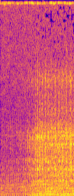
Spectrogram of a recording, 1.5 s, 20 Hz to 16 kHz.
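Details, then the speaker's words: Toyota 4FG/4FD forklift with a 5R engine, torque converter stall test in reverse at full throttle: the engine pulls down to a steady, even drone with no flare or knock. Speed falls from a 2600 rpm maximum to a 1700 rpm stall speed; the manual spec is 1800. "rev up the engine and check the tack reading as in the last test watch the change from the maximum speed to the stall speed the maximum speed is 2600"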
